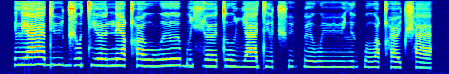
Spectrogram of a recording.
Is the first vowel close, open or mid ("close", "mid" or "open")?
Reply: open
